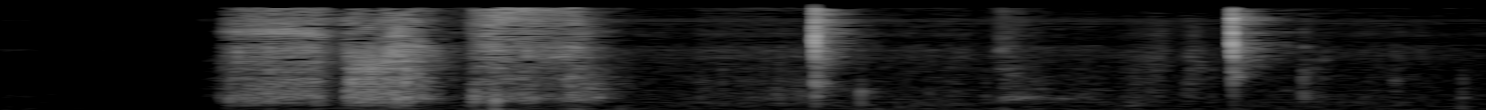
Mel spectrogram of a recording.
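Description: Biting into a ripe, juicy apricot and chewing it: wet, squelchy bites about a second in, then softer chewing with two sharp clicks.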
